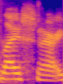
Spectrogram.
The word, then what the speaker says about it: Leischner: And then her last name is spelt Leischner. Shannon Leichner, or is it Leichner or Leichner? Leichner, you got it right.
